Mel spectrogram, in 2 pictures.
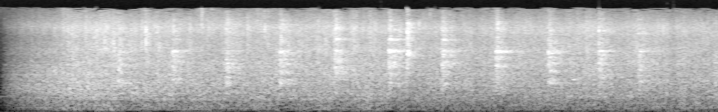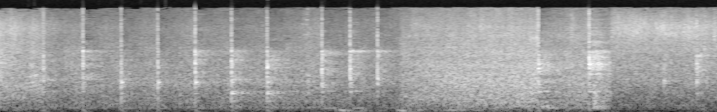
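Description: A mallet taps a chisel into wood in quick, steady blows.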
